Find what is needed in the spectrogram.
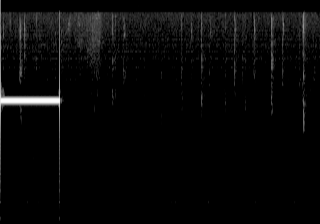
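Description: A single steady electronic beep, one pure tone lasting about three quarters of a second, followed by a few faint clicks.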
